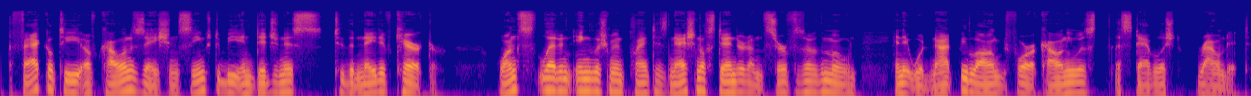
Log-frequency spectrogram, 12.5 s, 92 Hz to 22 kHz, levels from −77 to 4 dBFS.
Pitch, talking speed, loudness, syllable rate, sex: 95 Hz, 185 wpm, -22 LUFS, 6.0 syllables/s, male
